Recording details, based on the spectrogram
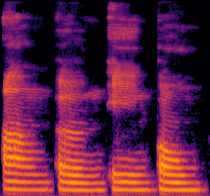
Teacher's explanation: It's more like on plus more like in the nose, like your nose is blocked because the cold. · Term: the nose sound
